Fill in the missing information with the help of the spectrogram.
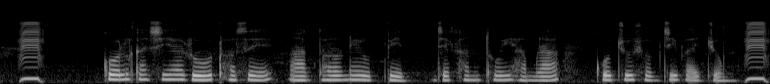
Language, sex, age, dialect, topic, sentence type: Bengali, female, 25-30, Rajbangshi, agriculture, statement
